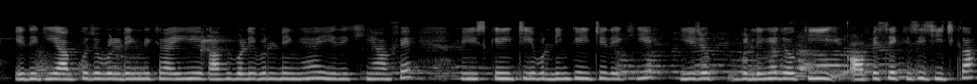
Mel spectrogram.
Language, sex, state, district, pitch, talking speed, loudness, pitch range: Hindi, female, Goa, North and South Goa, 260 Hz, 215 wpm, -27 LUFS, 255-275 Hz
